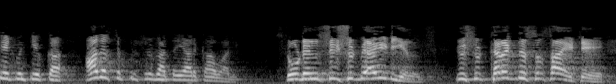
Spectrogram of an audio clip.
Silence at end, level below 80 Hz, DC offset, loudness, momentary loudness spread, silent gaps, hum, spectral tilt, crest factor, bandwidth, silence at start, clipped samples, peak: 0.05 s; -52 dBFS; under 0.1%; -17 LUFS; 12 LU; none; none; -5 dB/octave; 16 dB; 6.6 kHz; 0 s; under 0.1%; 0 dBFS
